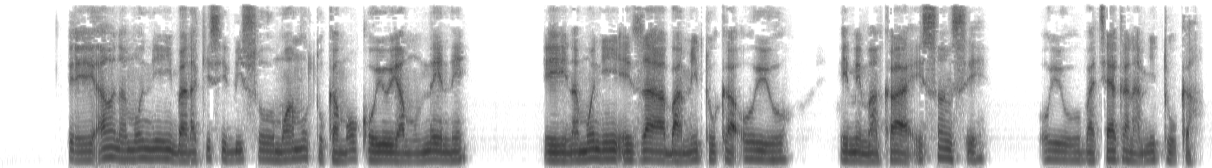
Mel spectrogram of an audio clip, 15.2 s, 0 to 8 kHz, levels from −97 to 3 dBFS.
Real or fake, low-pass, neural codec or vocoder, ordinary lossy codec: fake; 7.2 kHz; codec, 16 kHz, 0.8 kbps, ZipCodec; MP3, 32 kbps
